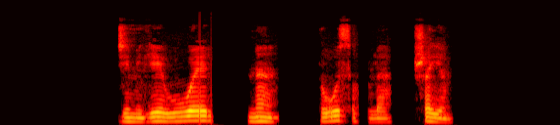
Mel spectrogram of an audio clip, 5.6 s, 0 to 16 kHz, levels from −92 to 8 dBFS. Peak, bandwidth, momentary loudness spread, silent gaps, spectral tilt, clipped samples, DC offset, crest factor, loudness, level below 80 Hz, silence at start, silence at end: -14 dBFS; 9.2 kHz; 14 LU; 2.23-2.48 s, 2.80-3.17 s, 3.60-3.67 s, 3.95-4.14 s; -5.5 dB/octave; under 0.1%; under 0.1%; 20 dB; -32 LUFS; -74 dBFS; 1.2 s; 1.1 s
